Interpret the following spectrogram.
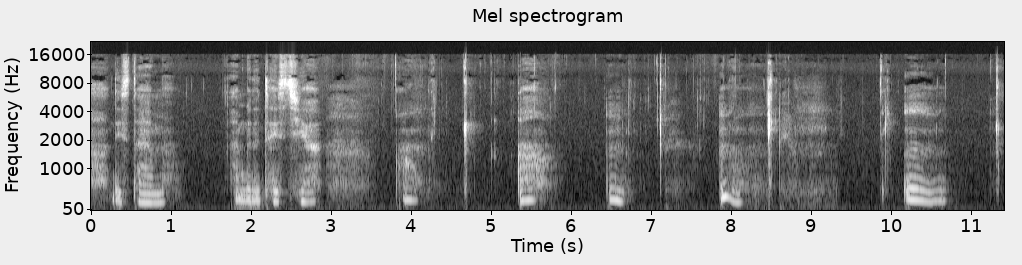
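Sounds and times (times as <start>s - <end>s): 
speech: 0.3s - 1.1s, 1.8s - 2.9s, 3.8s - 4.2s, 5.3s - 5.7s, 6.4s - 6.8s, 7.9s - 8.3s, 10.2s - 10.7s
eating and chewing food: 3.7s - 10.2s, 11.2s - 11.4s
mouth clicks and smacks: 3.7s - 11.4s.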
